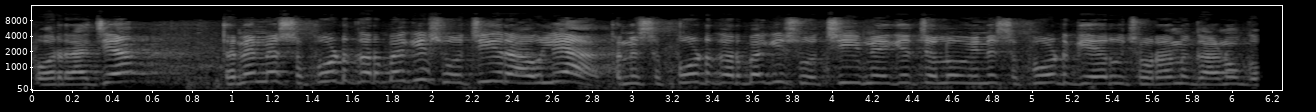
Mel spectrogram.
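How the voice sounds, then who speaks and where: A woman's voice: extremely high pitch, a little fast, pushed and bright. A woman with a Rajasthani accent in a noisy clip, ranting in a defiant, scolding way. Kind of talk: confrontational live-video rant. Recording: noisy live clip with background ambience.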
